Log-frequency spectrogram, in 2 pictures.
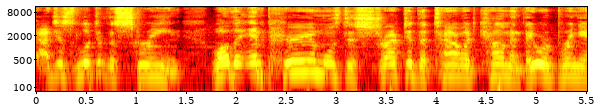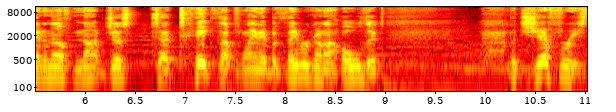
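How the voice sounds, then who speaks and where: A man's voice: fairly high pitch, darkish tone, lightly acted. Man acting a brooding veteran military commissar over music. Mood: grave, tense. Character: grim veteran military commissar recounting a past battle. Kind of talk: dramatic first-person audio drama storytelling. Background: background music.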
